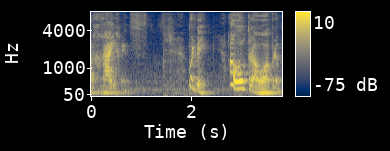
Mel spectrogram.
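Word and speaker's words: Huygens: pelo físico Holandês Christian hens né é um nome difícil de dizer se escreve hu y g e n s creio que se pronuncia hens pois bem a outra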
